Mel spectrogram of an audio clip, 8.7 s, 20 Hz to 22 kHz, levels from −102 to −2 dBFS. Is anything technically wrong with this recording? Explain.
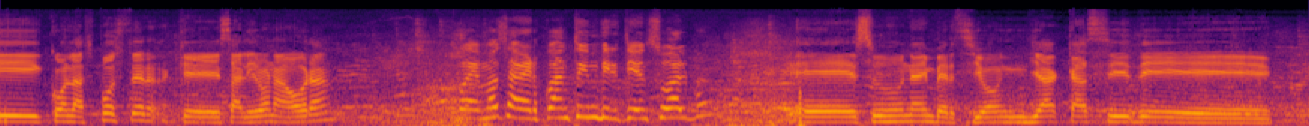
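Yes. DECT cordless phone buzz runs throughout: a nearby handset's radio bursts, 100 times a second, get rectified by the audio circuitry, leaving a faint, thin 100 Hz buzz rich in harmonics.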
